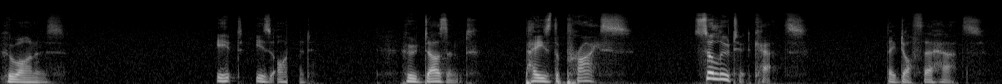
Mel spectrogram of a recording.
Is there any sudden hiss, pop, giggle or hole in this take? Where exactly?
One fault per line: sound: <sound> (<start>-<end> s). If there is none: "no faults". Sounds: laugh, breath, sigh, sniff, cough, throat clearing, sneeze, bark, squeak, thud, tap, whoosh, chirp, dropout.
sound: dropout (2.9-3.0 s)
